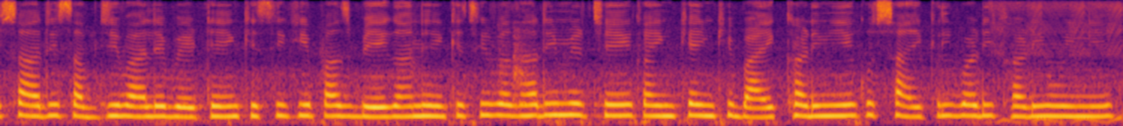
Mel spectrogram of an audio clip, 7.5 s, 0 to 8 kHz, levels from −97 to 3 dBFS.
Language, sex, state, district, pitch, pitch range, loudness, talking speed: Hindi, female, Bihar, East Champaran, 250 Hz, 240-255 Hz, -14 LUFS, 225 wpm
